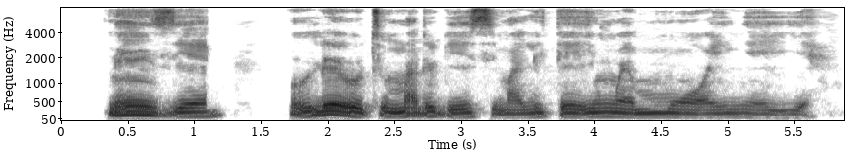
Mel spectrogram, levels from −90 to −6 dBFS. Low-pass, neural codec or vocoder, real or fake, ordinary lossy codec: none; none; real; none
